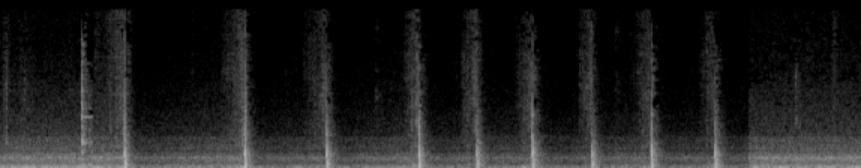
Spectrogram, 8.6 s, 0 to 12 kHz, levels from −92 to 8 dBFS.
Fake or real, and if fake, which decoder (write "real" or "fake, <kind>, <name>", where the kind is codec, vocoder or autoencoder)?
real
